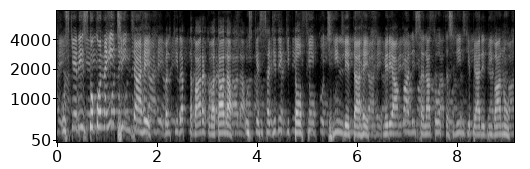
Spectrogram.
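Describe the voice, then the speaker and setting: A man preaching an impassioned sermon at a religious gathering, fervent and rhetorical, with repeated invocations to his listeners. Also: very high-pitched. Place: religious gathering before a crowd.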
